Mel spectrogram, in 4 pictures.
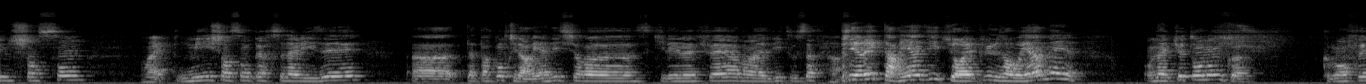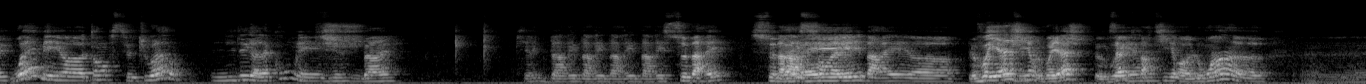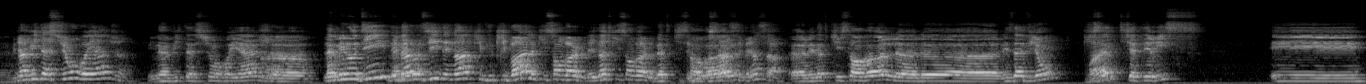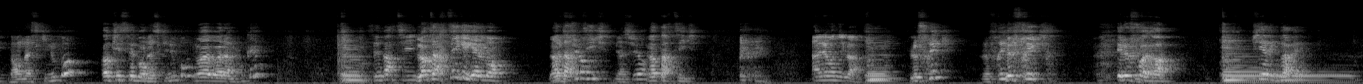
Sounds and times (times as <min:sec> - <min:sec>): Speech: 0:00.0 - 0:10.8, 0:11.5 - 0:17.7, 0:18.8 - 0:39.4, 0:40.0 - 0:43.8, 0:44.6 - 0:52.8, 0:53.5 - 0:54.1.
